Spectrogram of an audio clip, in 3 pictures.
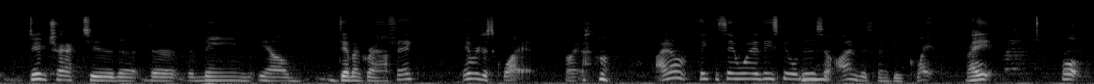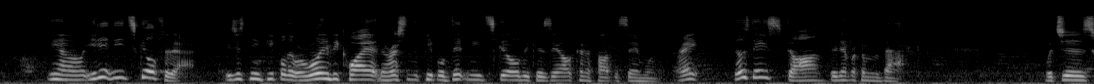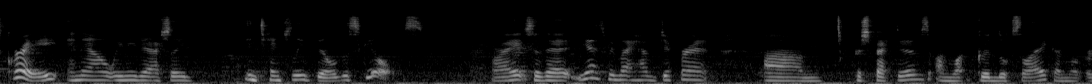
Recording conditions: busy venue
